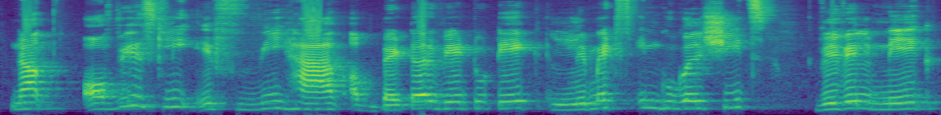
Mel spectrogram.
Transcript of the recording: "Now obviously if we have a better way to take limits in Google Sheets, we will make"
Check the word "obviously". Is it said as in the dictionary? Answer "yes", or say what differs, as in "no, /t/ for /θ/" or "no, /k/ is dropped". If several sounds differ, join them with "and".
yes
